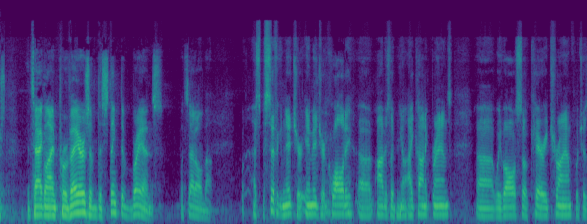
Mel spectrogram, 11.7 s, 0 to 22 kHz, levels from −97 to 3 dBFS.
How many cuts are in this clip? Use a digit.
2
